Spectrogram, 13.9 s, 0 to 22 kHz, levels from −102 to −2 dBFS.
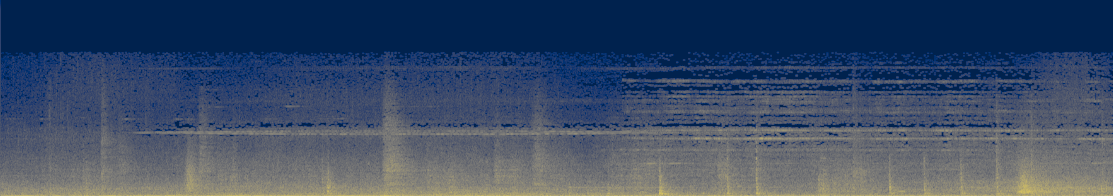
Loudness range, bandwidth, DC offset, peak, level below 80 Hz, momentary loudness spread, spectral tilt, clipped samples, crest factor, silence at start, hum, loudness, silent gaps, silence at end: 3 LU; 13.5 kHz; under 0.1%; -6 dBFS; -30 dBFS; 5 LU; -5 dB/octave; under 0.1%; 20 dB; 0 s; none; -28 LUFS; none; 0 s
